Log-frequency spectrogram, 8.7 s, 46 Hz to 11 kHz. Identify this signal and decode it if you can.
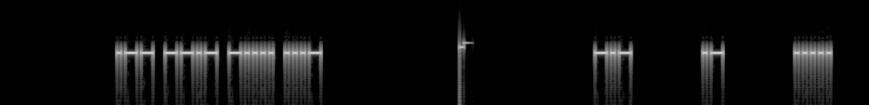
Morse code, heard as a keyed tone, about 31 wpm, spaced as for 17 wpm, 700 Hz. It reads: WQ6V KA5
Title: USA Call Signs - 4 Characters - 6x Character Spacing - 30wpm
